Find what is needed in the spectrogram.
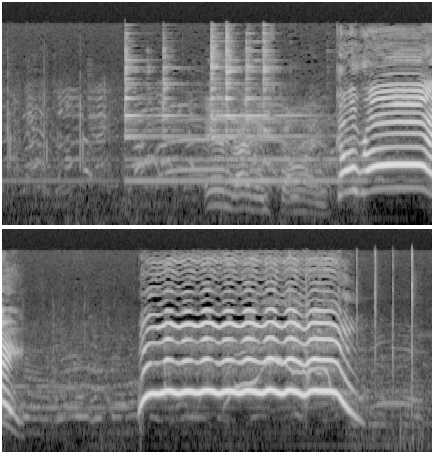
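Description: Spectators cheering with loud, high drawn-out yells: a short one that rises and falls about three and a half seconds in, then a longer held one of about two seconds near the end, with quieter calls in between.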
